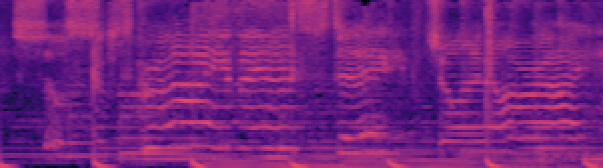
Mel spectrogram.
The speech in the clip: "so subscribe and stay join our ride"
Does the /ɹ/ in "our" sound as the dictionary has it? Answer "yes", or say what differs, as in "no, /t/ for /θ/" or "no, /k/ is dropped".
no, /l/ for /ɹ/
